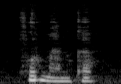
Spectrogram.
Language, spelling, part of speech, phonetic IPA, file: Polish, furmanka, noun, [furˈmãnka], LL-Q809 (pol)-furmanka.wav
